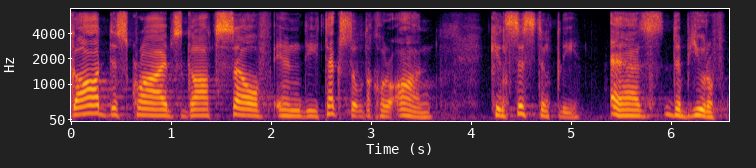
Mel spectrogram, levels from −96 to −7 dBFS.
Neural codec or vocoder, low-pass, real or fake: none; 7.2 kHz; real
